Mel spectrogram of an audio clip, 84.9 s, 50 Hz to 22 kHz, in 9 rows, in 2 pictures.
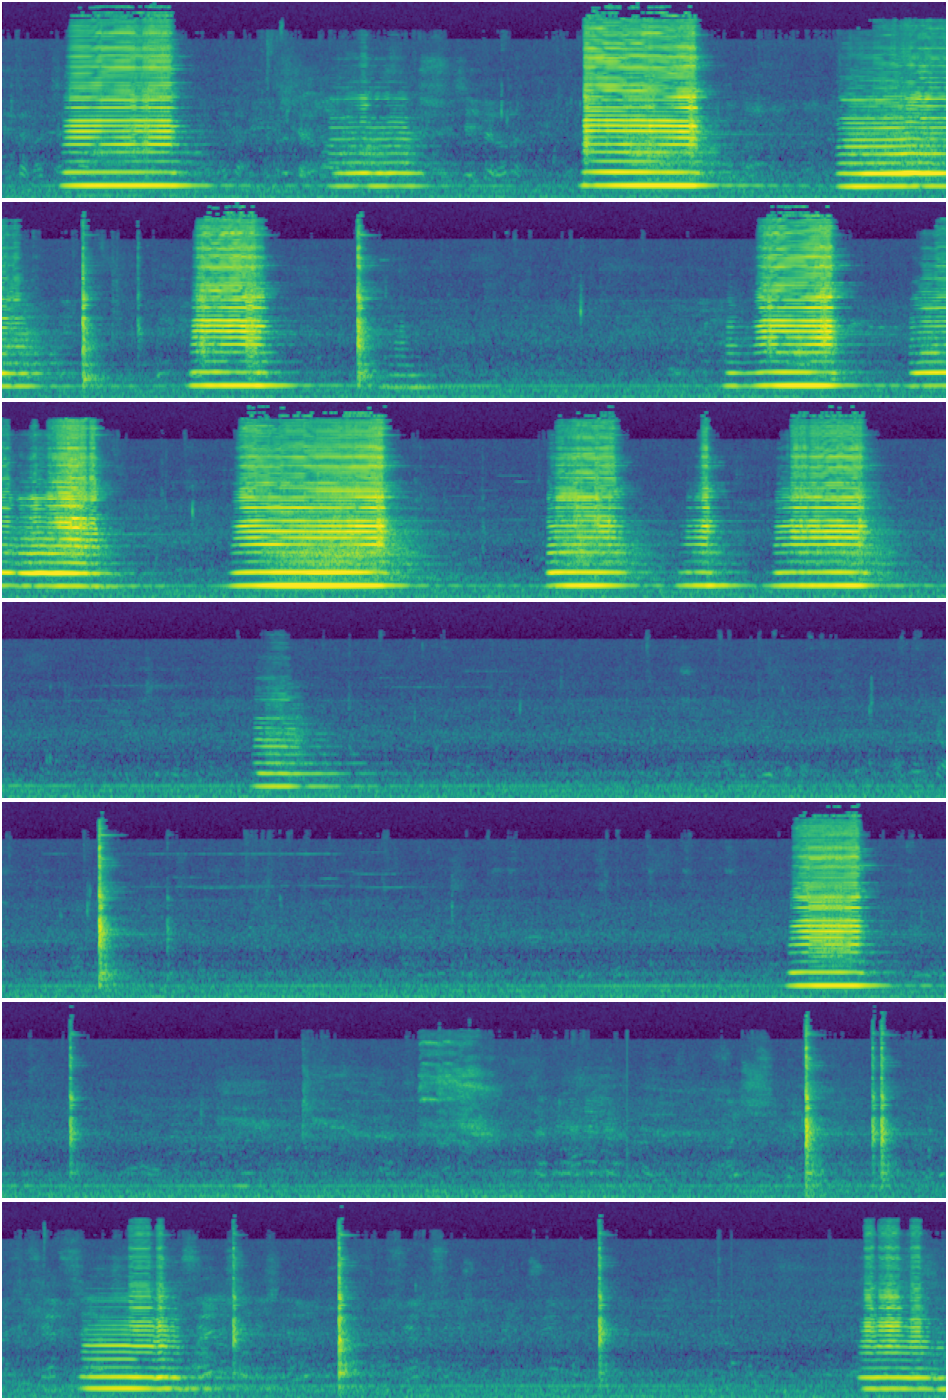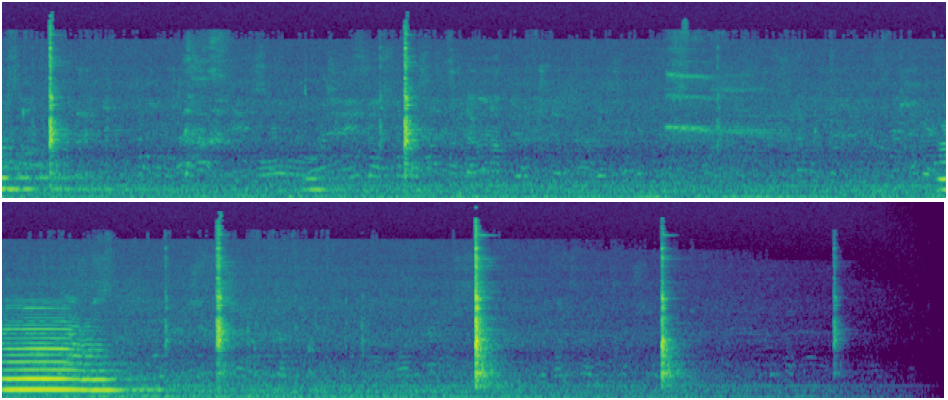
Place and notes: {
  "title": "Antwerpen, Belgique - Pontoon gnashing",
  "date": "2018-08-04 14:00:00",
  "description": "On the 't Steen pontoon, terrible gnashing of the pillars, while rising tide on the Schelde river.",
  "latitude": "51.22",
  "longitude": "4.40",
  "altitude": "2",
  "timezone": "GMT+1"
}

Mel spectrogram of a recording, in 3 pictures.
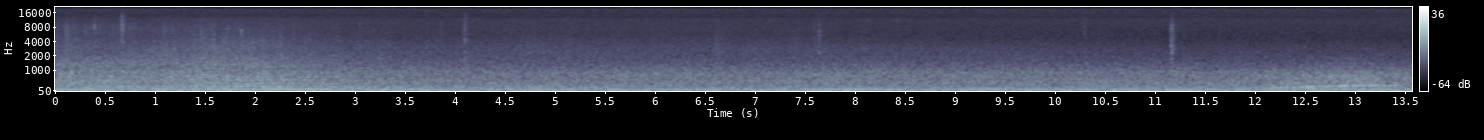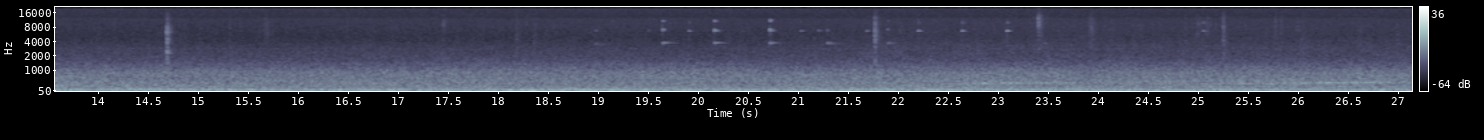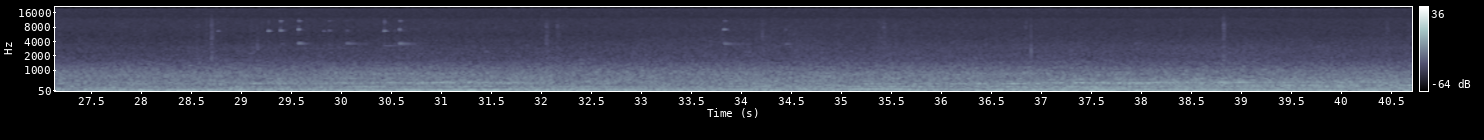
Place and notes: {
  "title": "Suffex Green Lane, GA - Windy Fall Day",
  "date": "2019-11-27 16:11:00",
  "description": "A recording of a beautiful fall day. This was taken from a porch with a Tascam DR-22WL and a windmuff. You can hear leaves, vehicles, people talking by the side of the road, wind chimes, and a few other sounds as well.",
  "latitude": "33.85",
  "longitude": "-84.48",
  "altitude": "296",
  "timezone": "America/New_York"
}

